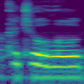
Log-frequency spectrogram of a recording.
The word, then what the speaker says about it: Cthulhu: making the call of cthulhu whole mittens or katul depending on how you pronounce it and i don't know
